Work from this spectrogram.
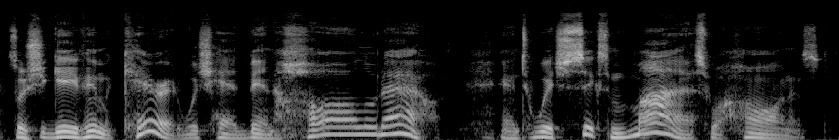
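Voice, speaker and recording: A man's voice: mid-range voice, big pitch swings, measured pace, a bit bright, no room sound. A man reading a fairy tale aloud as a storyteller.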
